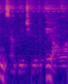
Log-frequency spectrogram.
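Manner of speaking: hushed whisper. Chatting with another speaker for a YouTube video, whispering. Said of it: "You're whispering".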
